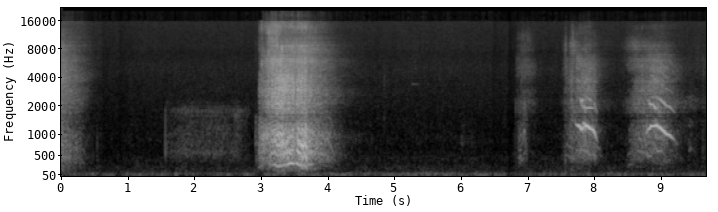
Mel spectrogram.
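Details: Naturally stifled sneezes from a congested person, attributed to strong white pepper: one loud, wet, congested sneeze followed by two smaller sneezy bursts in a quiet room.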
